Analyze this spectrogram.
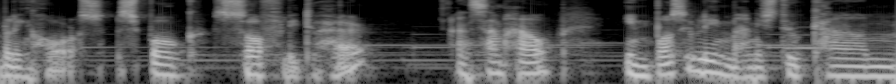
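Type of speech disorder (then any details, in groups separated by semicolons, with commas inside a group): None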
